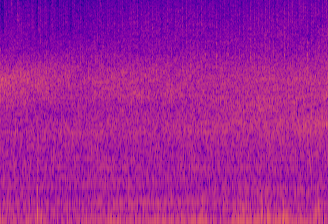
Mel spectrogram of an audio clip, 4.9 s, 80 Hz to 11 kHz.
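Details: Toyota Tacoma engine, well maintained, warm at operating temperature idling under 1000 rpm: persistent rapid ticking over the hum, slight shakiness, no check engine light; owner suspects defect, dealer says within spec.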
